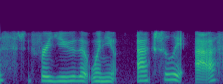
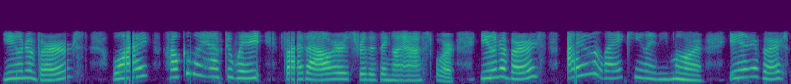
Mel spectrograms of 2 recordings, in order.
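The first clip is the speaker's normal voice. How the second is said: whiny complaining to the universe; 8 semitones higher than usual. Acted. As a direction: whine at the sky like a spoiled child. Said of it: "Instead of going".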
